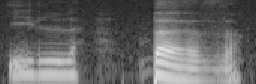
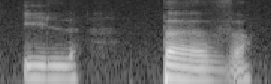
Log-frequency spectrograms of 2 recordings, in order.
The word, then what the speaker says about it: ils peuvent: Okay, for ils au pluriel, then you get ils peuvent. Repeat. Ils peuvent. Okay, so as usual, you've got this E-N-T at the end, but then you don't pronounce it. You only pronounce ils peuvent.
